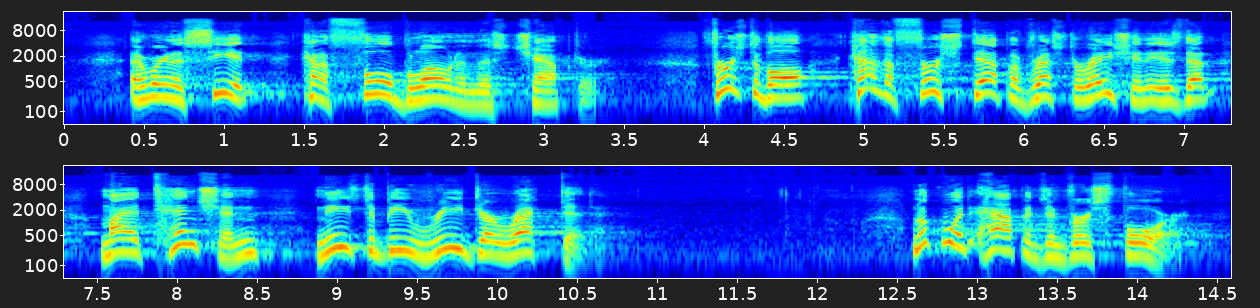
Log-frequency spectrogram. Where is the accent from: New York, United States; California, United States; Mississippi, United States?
California, United States; Long Beach; growing up in Long Beach, California, I don't know a whole lot about fishing.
